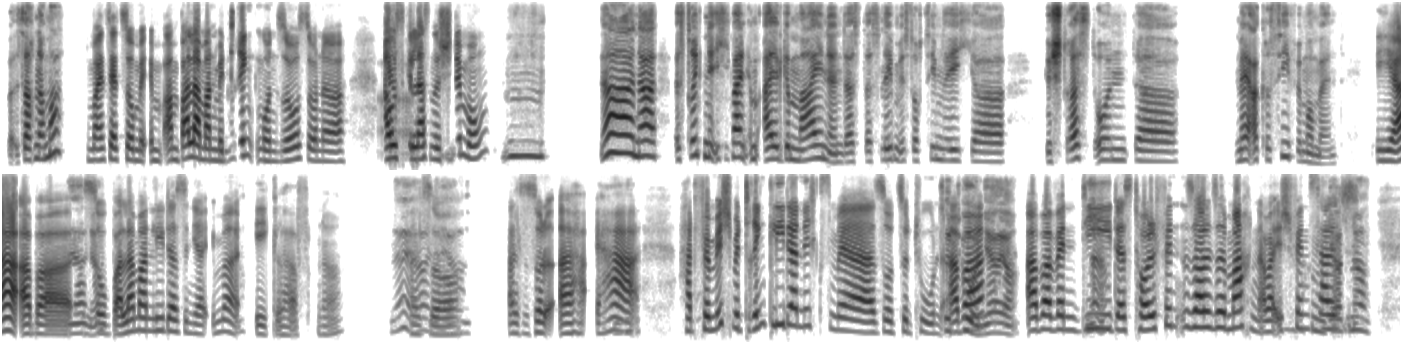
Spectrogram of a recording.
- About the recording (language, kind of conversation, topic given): German, unstructured, Welche Rolle spielt Musik in deinem kulturellen Leben?
- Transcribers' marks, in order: none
